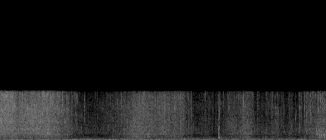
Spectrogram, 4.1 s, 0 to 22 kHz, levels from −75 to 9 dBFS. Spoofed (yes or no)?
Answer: no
